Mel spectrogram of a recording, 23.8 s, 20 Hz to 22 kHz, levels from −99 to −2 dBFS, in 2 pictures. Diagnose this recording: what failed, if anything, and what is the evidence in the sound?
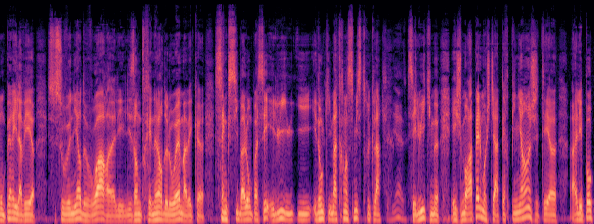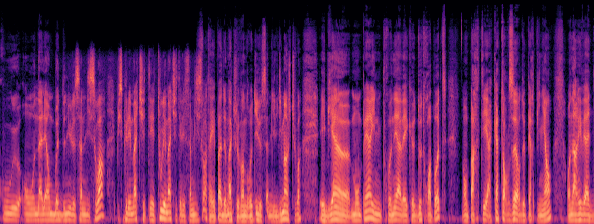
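The hybrid radio's digital reception failed, so the tuner cross-faded to the station's FM analogue broadcast at 12.95 s and back at 16.11 s. This is digital radio blending to analogue. Each crossover takes about 328 ms. During the FM stretch a low hiss comes up roughly 40 dB under the signal. The level stays the same through both blends, so the change is in the added noise.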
